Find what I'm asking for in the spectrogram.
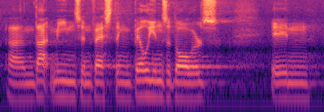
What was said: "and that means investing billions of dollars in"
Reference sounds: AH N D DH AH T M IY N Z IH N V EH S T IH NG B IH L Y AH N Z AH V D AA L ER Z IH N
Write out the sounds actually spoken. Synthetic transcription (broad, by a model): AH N DH AH T M IY N Z IH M V EH S T IH NG B IH L Y AH N Z AH V D AA L ER Z IH N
